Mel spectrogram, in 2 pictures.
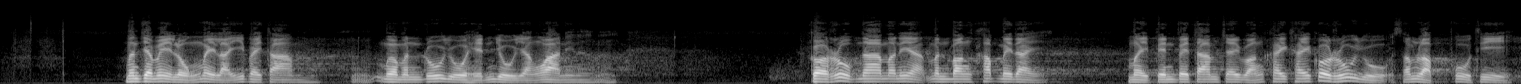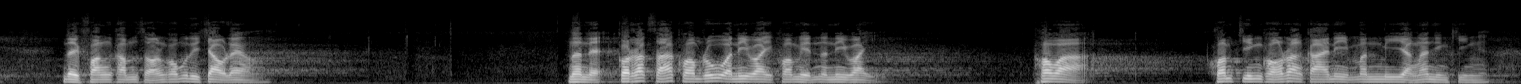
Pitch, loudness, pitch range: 115 Hz, -17 LUFS, 110-130 Hz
